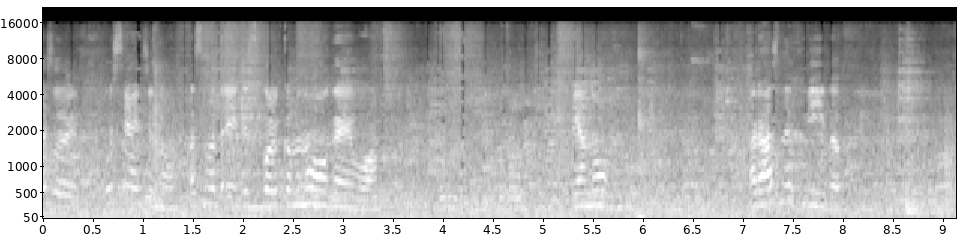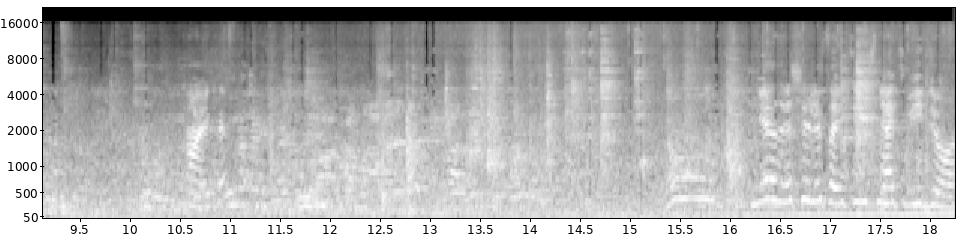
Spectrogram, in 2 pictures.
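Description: Men and women chatter nearby in a busy indoor space.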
